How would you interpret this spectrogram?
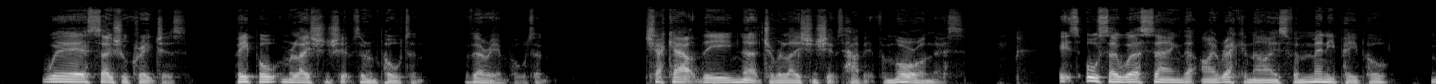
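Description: No technical faults can be heard anywhere in the speech, so there is nothing to describe in time order.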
